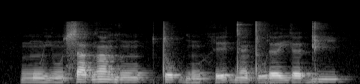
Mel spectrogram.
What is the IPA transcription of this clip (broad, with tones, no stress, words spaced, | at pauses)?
mũ˨jũ˨ sa˧ɡã˦ɡũ˧ | to˧ɡ͡bũ˨he˨˦ dɛ̃˦˨tu˨˦ ɾɛ˧jɛ˧ ɡi˦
